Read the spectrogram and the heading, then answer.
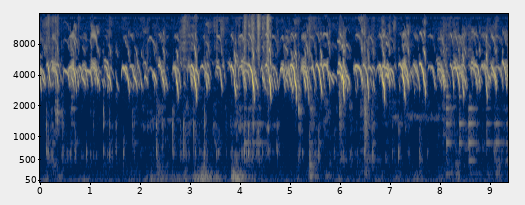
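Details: Chirping from 8-day-old baby chicks; a steady chorus of many thin, high, falling peeps running without a break, with a couple of soft low thumps near the middle.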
